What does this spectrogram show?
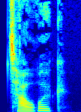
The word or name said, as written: tagryg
